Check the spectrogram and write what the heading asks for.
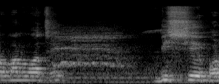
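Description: A man's voice holding one drawn-out vowel, a hesitation sound, for about a second and a half as it fades. Speech resumes with a hissing syllable near the end.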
